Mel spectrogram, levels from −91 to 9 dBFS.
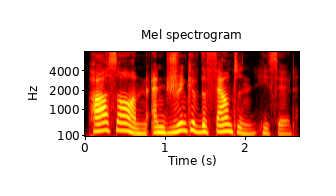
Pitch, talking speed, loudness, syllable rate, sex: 200 Hz, 200 wpm, -19 LUFS, 3.9 syllables/s, female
